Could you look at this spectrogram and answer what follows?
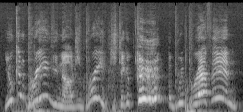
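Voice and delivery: high, loud, urging; coaching alien. Acted. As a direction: teach the human to breathe. Guard coaches human to breathe.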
